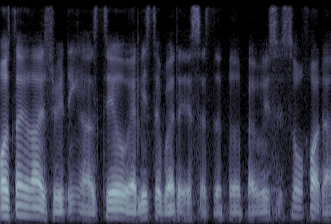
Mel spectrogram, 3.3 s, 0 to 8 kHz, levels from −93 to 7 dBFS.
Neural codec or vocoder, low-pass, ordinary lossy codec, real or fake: autoencoder, 48 kHz, 32 numbers a frame, DAC-VAE, trained on Japanese speech; 7.2 kHz; none; fake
